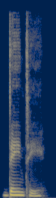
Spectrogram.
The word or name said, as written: dainty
